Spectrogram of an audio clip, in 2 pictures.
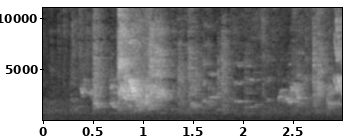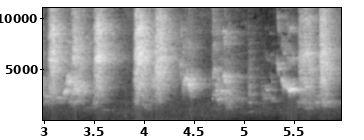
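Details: A pair of pet parakeets, one blue and one light yellow, chatter in scratchy, high bursts. The calls come sparse at first, then grow louder and denser, repeating roughly twice a second toward the end.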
